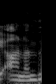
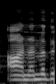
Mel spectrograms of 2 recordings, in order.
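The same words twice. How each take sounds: First: Said in the usual way. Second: "आनंद" stretched to aananad; extra syllable. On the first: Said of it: "आनंद सही होता है". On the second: Shown as a demonstration. Teacher reads the misspelling, "आनंद" as aananad. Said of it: "बल्कि आनंद सही होता है".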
